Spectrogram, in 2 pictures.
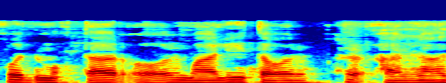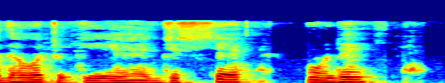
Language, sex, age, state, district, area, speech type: Urdu, male, 45-60, Uttar Pradesh, Rampur, urban, spontaneous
